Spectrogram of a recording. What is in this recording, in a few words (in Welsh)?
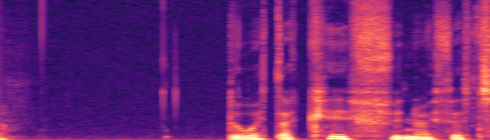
"cyff", Welsh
